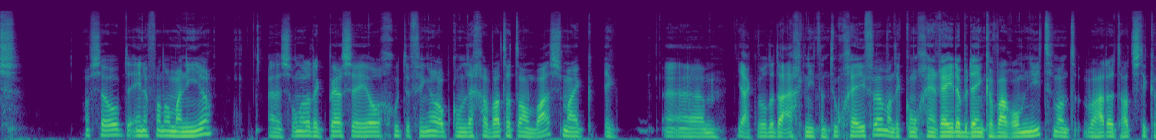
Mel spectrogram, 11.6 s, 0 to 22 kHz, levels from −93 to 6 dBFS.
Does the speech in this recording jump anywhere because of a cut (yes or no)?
yes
